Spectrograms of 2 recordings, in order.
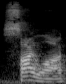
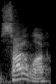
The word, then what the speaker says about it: Psylocke: no doubt about it the p is silent so so yeah so again one by one recruiting the mutants apocalypse from uh storm psylocke and psylocke being played by Olivia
